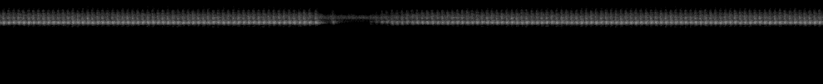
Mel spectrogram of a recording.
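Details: High, dry buzzing trill of grasshoppers with no music, pulsing regularly about four times a second; a short lull near three seconds interrupts it before the steady chirring returns.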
